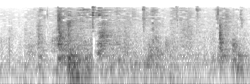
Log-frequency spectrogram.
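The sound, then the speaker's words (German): A key rattles and turns in a door lock in Lübeck, unlocking the way to a baroque room, a few metallic clicks and scrapes in quick succession, fairly quiet, with no one speaking. “Der Schlüssel dreht sich im Schloss.”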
